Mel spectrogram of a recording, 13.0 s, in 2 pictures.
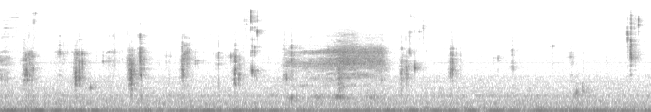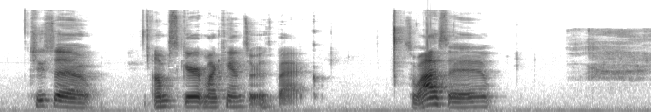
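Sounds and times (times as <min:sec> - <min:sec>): faint chewing mouth clicks: 0:00.0 - 0:06.4.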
